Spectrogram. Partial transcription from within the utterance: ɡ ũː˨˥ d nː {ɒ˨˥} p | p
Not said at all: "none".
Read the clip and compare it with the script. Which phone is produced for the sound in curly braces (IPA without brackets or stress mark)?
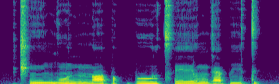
ɒ˨˥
